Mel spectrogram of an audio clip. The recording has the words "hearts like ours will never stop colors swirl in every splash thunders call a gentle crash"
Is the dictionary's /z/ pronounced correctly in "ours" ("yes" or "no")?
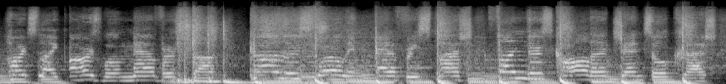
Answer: yes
